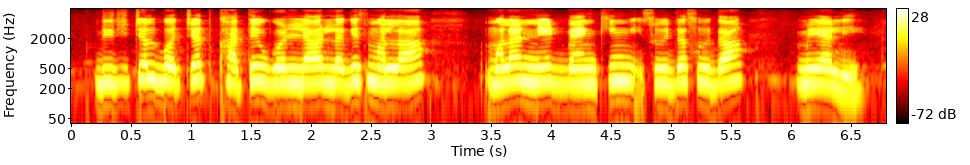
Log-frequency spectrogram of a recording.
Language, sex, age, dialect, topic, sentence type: Marathi, female, 18-24, Northern Konkan, banking, statement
